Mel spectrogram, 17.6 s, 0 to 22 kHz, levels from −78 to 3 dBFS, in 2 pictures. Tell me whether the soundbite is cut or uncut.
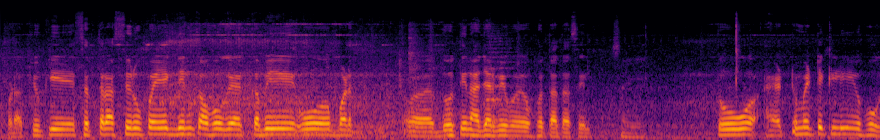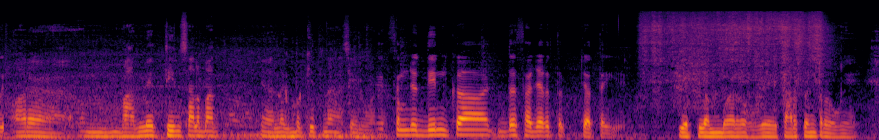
cut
